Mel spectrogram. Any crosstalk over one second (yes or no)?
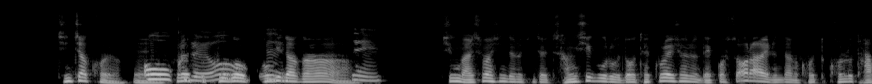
yes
